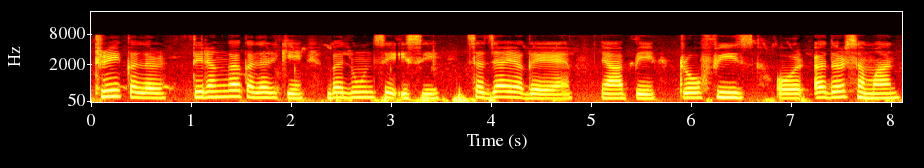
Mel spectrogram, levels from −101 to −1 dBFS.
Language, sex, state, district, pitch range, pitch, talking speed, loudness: Hindi, female, Rajasthan, Bikaner, 195-235 Hz, 220 Hz, 125 wpm, -12 LUFS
